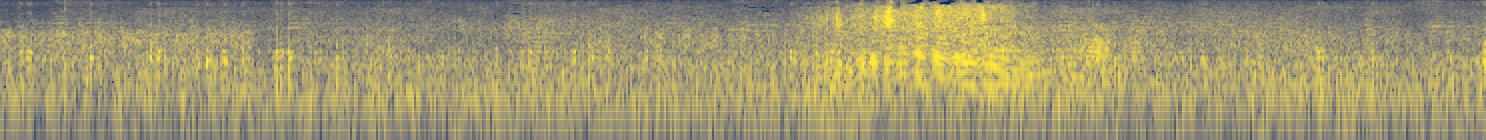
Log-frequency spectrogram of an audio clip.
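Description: A steady, dense low rumble with a faint hum, crossed about four seconds in by a whistling tone that falls in pitch over about a second and a half.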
